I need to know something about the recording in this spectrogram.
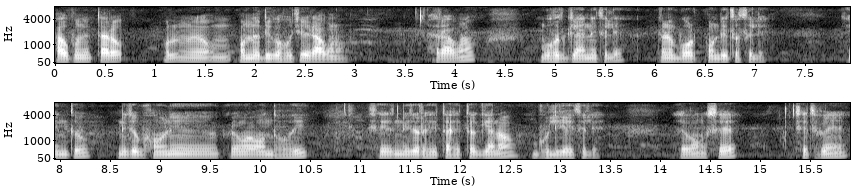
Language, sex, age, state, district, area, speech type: Odia, male, 30-45, Odisha, Subarnapur, urban, spontaneous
